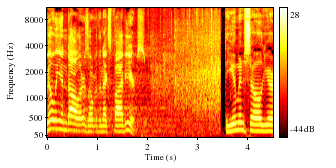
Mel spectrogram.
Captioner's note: applause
